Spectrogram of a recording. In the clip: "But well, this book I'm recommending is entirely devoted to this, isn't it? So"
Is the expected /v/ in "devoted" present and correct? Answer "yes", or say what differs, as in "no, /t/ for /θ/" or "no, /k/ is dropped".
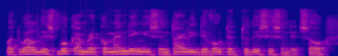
yes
